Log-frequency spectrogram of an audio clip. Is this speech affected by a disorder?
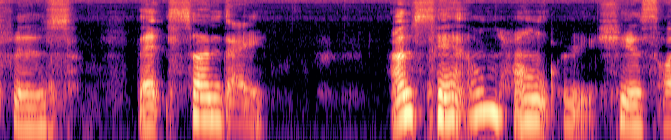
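Yes: cerebral palsy; speech affected.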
